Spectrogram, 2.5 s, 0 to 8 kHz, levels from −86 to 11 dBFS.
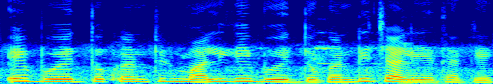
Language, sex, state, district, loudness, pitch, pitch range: Bengali, female, West Bengal, North 24 Parganas, -15 LUFS, 235 Hz, 210-250 Hz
